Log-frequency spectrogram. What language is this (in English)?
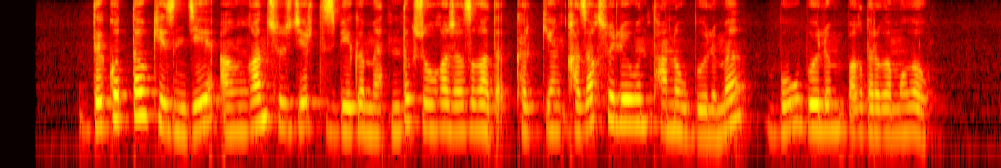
Kazakh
